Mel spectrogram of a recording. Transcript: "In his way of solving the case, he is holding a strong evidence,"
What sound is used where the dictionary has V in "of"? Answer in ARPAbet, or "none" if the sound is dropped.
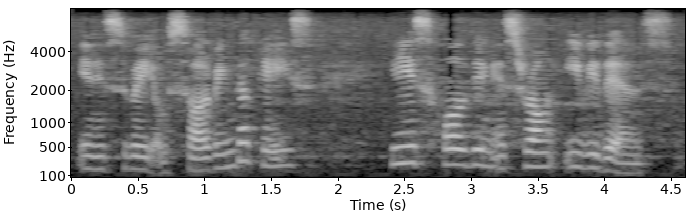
B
